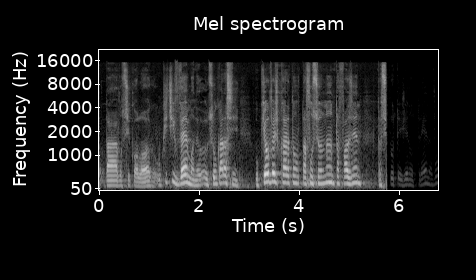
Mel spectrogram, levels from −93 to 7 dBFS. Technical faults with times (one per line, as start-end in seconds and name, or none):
5.74-6.79 one channel inverted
